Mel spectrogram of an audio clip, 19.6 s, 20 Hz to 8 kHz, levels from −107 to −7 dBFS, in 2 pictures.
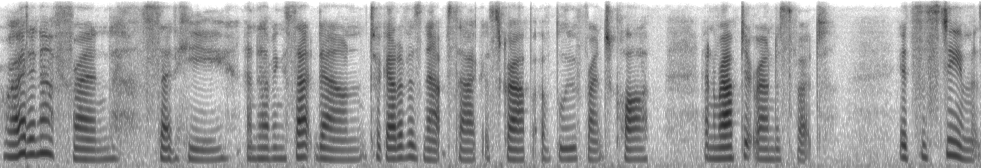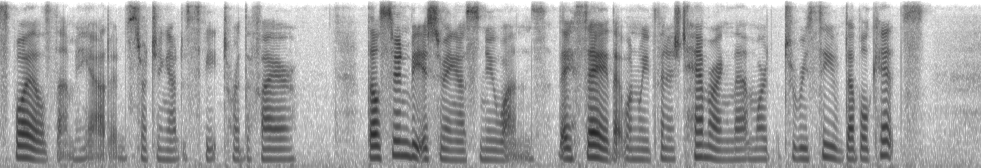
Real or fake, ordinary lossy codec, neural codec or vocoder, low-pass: fake; Opus, 24 kbps; autoencoder, 48 kHz, 128 numbers a frame, DAC-VAE, trained on Japanese speech; 7.2 kHz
